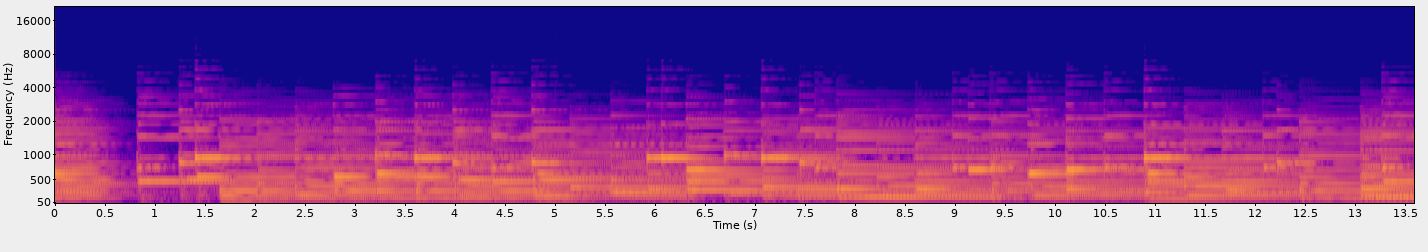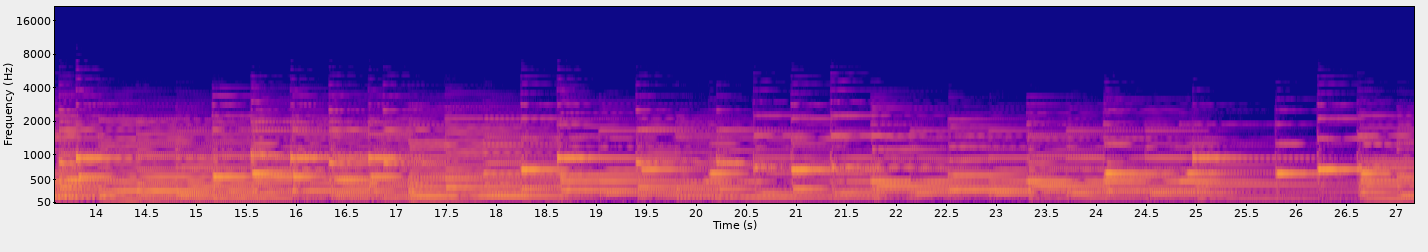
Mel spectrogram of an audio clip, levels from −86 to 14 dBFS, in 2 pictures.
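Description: No technical faults can be heard anywhere in the audio, and the signal stays steady and intact throughout.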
